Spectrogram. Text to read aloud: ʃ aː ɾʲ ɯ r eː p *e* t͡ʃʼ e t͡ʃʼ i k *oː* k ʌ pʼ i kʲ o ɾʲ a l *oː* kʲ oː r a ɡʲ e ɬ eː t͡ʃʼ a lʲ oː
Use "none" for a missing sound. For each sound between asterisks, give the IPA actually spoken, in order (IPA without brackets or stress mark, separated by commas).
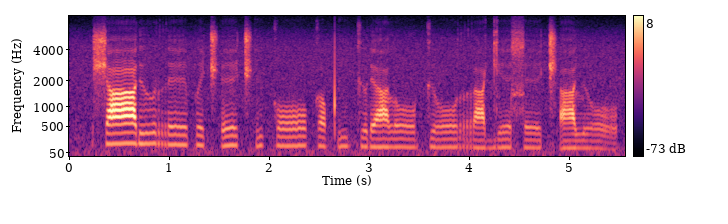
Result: e, oː, oː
